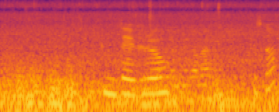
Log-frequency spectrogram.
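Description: Heavy rain pours steadily while thunder rumbles low and continuous through it, and a person talks briefly over the storm.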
